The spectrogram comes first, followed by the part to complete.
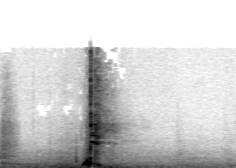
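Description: Golf driver striking a teed ball: one sharp, loud crack about a second in, with a short ring fading after it.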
